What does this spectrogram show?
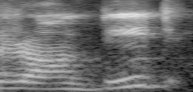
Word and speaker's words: wrong: In wrong deed, W is silent. Second alphabet is R. R is consonant. So we put a before wrong deed, a wrong deed.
